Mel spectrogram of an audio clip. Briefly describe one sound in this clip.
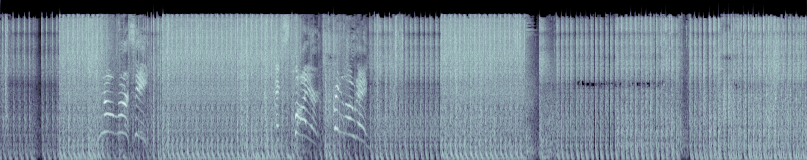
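Automatic gunfire rattles rapidly in a video game.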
